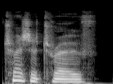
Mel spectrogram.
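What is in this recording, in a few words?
"treasure trove", British English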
